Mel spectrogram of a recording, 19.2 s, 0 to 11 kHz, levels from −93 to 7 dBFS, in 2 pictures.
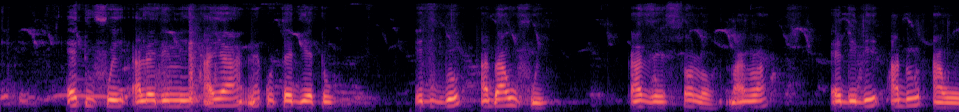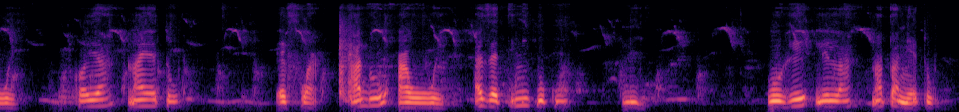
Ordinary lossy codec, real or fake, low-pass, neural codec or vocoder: Opus, 24 kbps; real; 9.9 kHz; none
